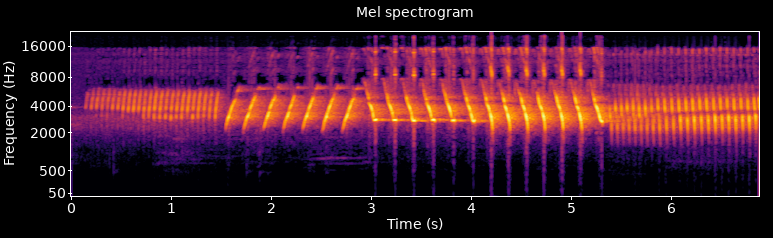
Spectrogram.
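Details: Canary song played to make rival canaries sing: a soft fast trill, then a series of loud rising whistled notes, quickening into sharp repeated chips, and finally a dense rolling trill.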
